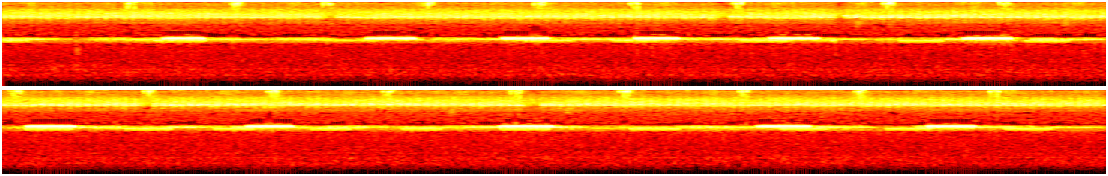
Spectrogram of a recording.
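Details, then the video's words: Crickets chirping after dark, a constant shrill tone swelling into short louder pulses at a fairly regular pace, topped by a faint rapid ticking higher up; nothing else disturbs the quiet night. "Night ambience cricket sounds"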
